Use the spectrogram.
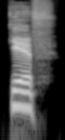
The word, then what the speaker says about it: GIF: You are not allowed to use the GIF. It's a GIF. I thought we talked about this. I'm a hard G. You're a hard G kind of guy.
